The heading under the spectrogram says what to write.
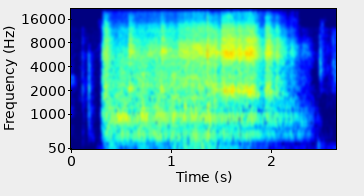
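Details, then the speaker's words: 2008 Chery Jaggi 1.3 petrol towed in with immobilizer code P1614 (key not recognised); after refitting the key chip, fuel pump primes, short crank, engine fires and runs about two seconds; starts, key now recognised. "так наче схватує спробуємо ще раз раз чу ти насос знову відпрацював Та ти що машина заводиться"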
